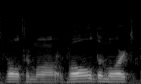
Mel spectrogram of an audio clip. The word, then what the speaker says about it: Voldemort: With Harry Potter, how do we know that, how do you say it? I always say it wrong. Voldemort. There's a T. Whatever you're saying, that guy. Sorry. Thank you. DT. Voldemort.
